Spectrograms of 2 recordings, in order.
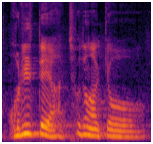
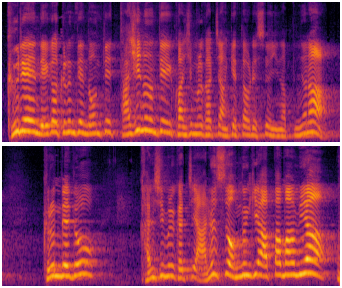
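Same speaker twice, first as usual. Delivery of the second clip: raised voice, louder, pleading; loud heartfelt father; 5 semitones higher, 6 dB louder than usual. Retold or imitated. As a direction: swing from teasing scold to open love. (큰 소리로 진심을 말하는 아빠)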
